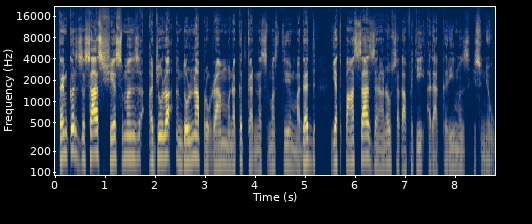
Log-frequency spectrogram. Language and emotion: Kashmiri, neutral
